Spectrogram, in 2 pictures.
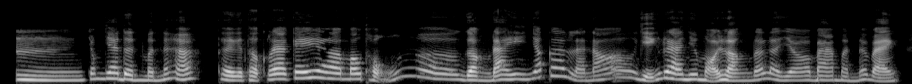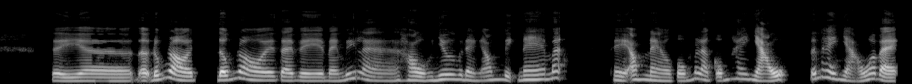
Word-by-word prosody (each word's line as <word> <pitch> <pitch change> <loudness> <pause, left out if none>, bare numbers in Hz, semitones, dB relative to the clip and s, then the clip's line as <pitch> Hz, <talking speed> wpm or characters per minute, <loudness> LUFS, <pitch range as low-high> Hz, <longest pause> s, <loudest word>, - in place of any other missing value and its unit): Ừm, 195 -3 +1
trong 255 +1 -4
gia 275 -1 +4
đình 220 -6 +2
mình 190 0 -2
á 245 - -2
hả? 250 0 0 0.2
Thì 195 -5 +3
thật 185 -2 -2
ra 245 +2 +5
cái, 290 +5 +4
a, 260 -1 +4
mâu 245 0 +2
thuẫn, 195 -6 -3 0.3
ơ, 255 -9 -2
gần 205 -4 +3
đây 225 +5 +1
nhất 300 +6 -4
á 390 -1 -2
là 185 -9 -6
nó 240 - -5
diễn 195 +5 0
ra 275 -5 +5
như 235 0 +1
mọi 215 0 +2
lần, 180 -4 +2
đó 215 +4 -2
là 250 -5 -3
do 195 +1 -3
ba 200 0 -4
mình 185 -4 -7
á 225 +3 -5
bạn. 155 -4 -1 0.7
Thì 165 -1 +1
ờ, 165 0 +1 0.5
đ - - -4
đúng 215 +7 +1
rồi, 205 -12 +5 0.2
đúng 200 +5 +6
rồi, 200 -9 +2
tại 180 -2 +1
vì 170 -1 -1
bạn 165 +1 -4
biết 255 +5 -4
là 180 -8 -6
hầu 185 -1 0
như 225 +3 -1
đàn 190 -4 -2
ông 200 +4 -5
Việt 195 -4 -5
Nam 220 +3 0
á, 305 +1 -3 0.5
thì 190 -2 +1
ông 220 +3 -1
nào 175 -4 -2
cũng 165 +4 -3
là 230 -7 -1
cũng 175 +4 -3
hay 250 -1 -7
nhậu, 170 -6 +3 0.2
tính - - -3
hay 290 -6 0
nhậu 185 -3 -3
á 260 - +1
bạn, 160 -9 +4
205 Hz, 215 wpm, -20 LUFS, 185-245 Hz, 0.7 s, đúng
